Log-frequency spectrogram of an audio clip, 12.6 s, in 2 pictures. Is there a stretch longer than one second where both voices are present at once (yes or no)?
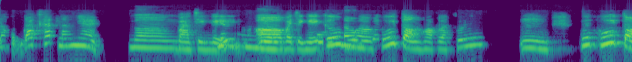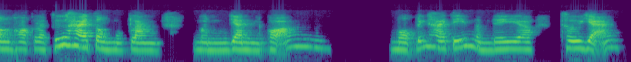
yes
